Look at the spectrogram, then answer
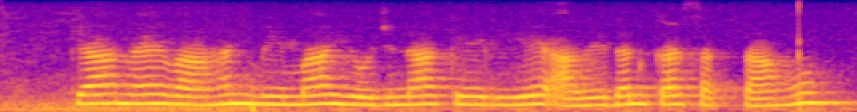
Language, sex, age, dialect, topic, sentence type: Hindi, female, 31-35, Awadhi Bundeli, banking, question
